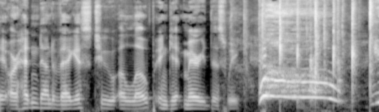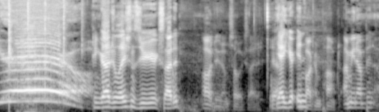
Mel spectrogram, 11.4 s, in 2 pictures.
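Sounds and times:
speech: 0:00.0 - 0:04.0, 0:05.6 - 0:11.3
in-studio hand claps: 0:03.4 - 0:07.2
person whooping: 0:03.8 - 0:07.1.

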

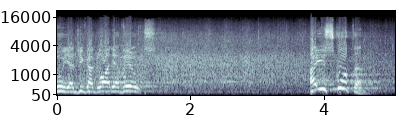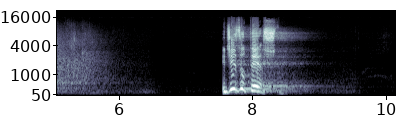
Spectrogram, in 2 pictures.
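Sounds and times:
speech: 0:00.0 - 0:01.4, 0:03.8 - 0:04.8, 0:07.6 - 0:08.6
crowd applause: 0:00.0 - 0:06.1.

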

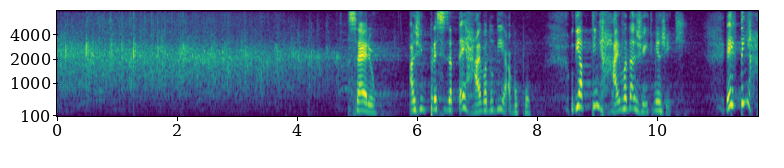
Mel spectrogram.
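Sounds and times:
audience clapping: 0:00.0 - 0:05.0
speech: 0:04.8 - 0:10.5, 0:11.1 - 0:11.6.

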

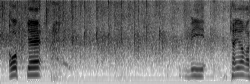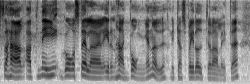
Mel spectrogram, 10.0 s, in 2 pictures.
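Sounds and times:
audience applause: 0:00.0 - 0:04.9
speech: 0:00.2 - 0:01.1, 0:03.7 - 0:10.0.

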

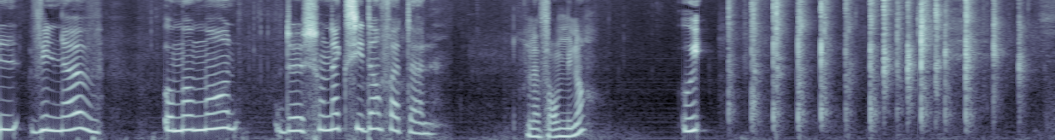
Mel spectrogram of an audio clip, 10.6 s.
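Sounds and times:
speech: 0:00.0 - 0:04.4, 0:05.2 - 0:06.0, 0:06.8 - 0:07.1
people clapping: 0:07.2 - 0:10.5.

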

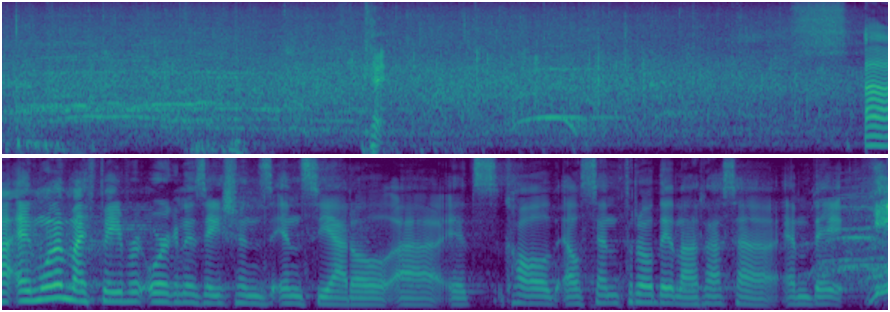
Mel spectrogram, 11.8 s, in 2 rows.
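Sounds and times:
audience clapping: 0:00.0 - 0:05.8
speech: 0:02.4 - 0:02.7, 0:05.8 - 0:11.8.

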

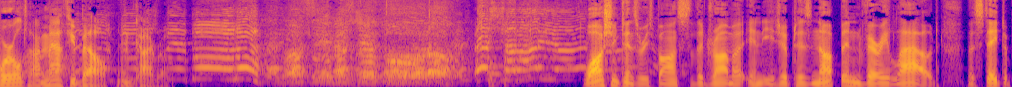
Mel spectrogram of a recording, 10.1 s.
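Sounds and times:
speech: 0:00.0 - 0:01.8, 0:05.8 - 0:10.1
crowd of supporters chanting: 0:00.5 - 0:06.6.

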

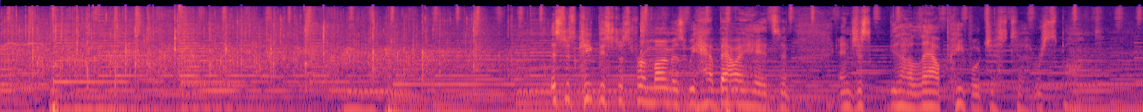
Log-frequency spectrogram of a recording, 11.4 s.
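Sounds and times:
audience cheering and clapping: 0:00.0 - 0:05.4
speech: 0:05.5 - 0:11.1.

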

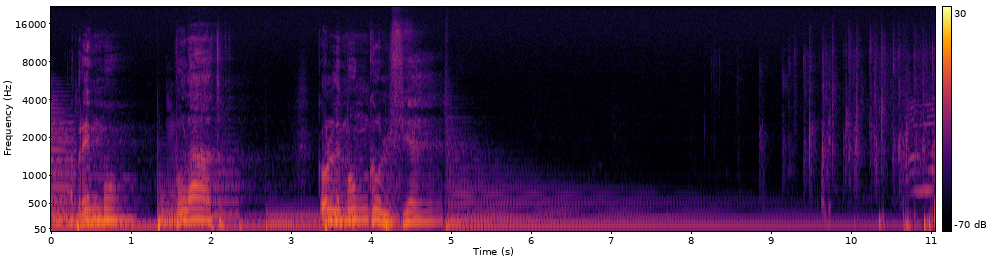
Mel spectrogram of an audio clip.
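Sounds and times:
speech: 0:00.4 - 0:01.0, 0:01.6 - 0:02.3, 0:03.4 - 0:04.9
faint audience applause: 0:08.8 - 0:11.0.

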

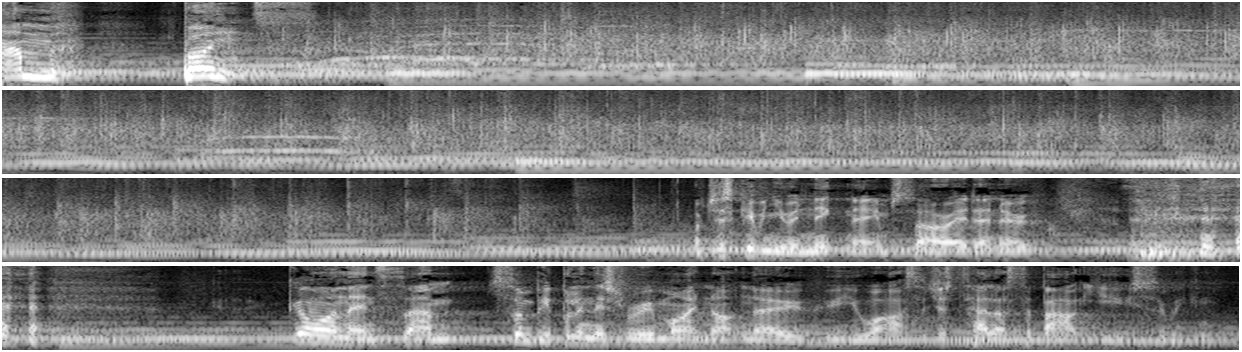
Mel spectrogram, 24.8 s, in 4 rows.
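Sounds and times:
speech: 0:00.0 - 0:02.1, 0:16.0 - 0:19.2, 0:20.0 - 0:24.7
loud sustained music with slow shifting chords: 0:00.0 - 0:24.7
crowd clapping: 0:01.2 - 0:15.8
laughter: 0:18.0 - 0:18.8.

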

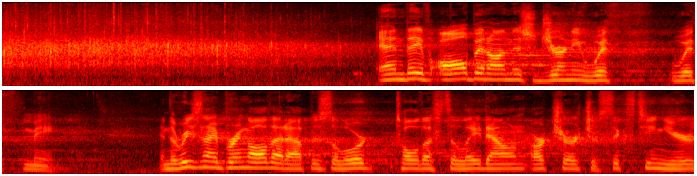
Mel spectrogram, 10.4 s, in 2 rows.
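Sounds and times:
audience applause: 0:00.0 - 0:02.6
speech: 0:02.8 - 0:05.7, 0:06.4 - 0:10.3.

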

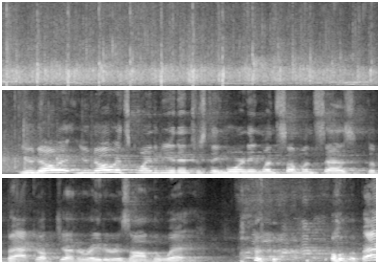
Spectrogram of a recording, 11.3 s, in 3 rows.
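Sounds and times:
audience applause: 0:00.0 - 0:04.4
speech: 0:03.9 - 0:11.2
laughter: 0:09.9 - 0:11.2.

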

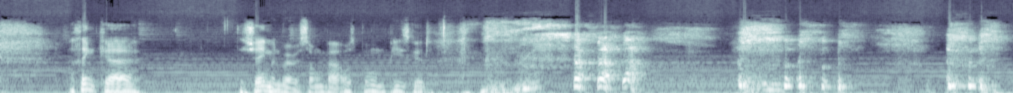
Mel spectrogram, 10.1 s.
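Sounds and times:
speech: 0:00.7 - 0:01.6, 0:02.4 - 0:06.6, 0:07.4 - 0:08.4
throat clearing and coughing to shift phlegm: 0:04.4 - 0:05.6, 0:07.4 - 0:08.7, 0:09.4 - 0:10.1
laughter: 0:04.4 - 0:08.6.

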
